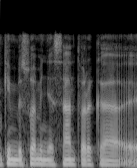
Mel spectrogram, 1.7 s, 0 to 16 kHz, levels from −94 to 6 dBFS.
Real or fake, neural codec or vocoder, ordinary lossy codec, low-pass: real; none; Opus, 64 kbps; 7.2 kHz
